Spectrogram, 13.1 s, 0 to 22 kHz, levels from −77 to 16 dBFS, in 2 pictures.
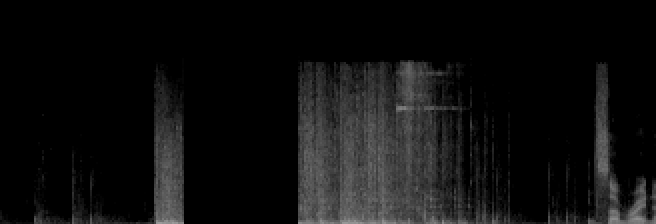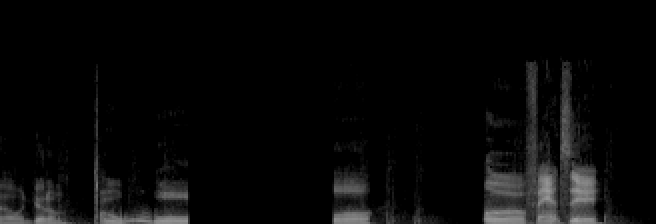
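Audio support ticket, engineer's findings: Playback stall at 1.83–2.99 s (about 1.16 s) and 8.44–9.90 s (about 1.46 s): audio just cuts out mid-flow, then resumes. Likely the player starving for data or its audio thread getting blocked, so the output sits silent until the buffer refills.

Catch-up at higher speed right after each stall, 2.99–5.99 s and 9.90–12.90 s: 1.25x speed, pitch up around four semitones, both holding for 3 s. The player resamples its backlog faster to recover some of the lost time.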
